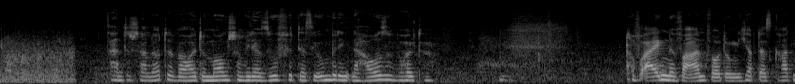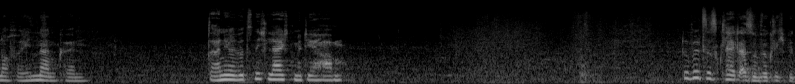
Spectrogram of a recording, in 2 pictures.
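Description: A young woman talks cheerfully nearby.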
